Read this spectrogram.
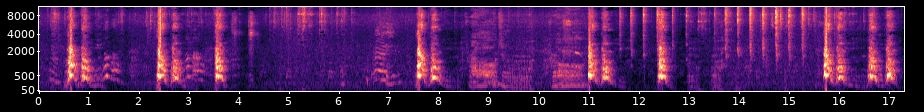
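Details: Playful barking from a Carolina Dog and a black Labrador working to recover a squeak toy from a person shielding it, filmed in 2008; loud barks come in bursts across the clip, with squeaks and scuffling between them.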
